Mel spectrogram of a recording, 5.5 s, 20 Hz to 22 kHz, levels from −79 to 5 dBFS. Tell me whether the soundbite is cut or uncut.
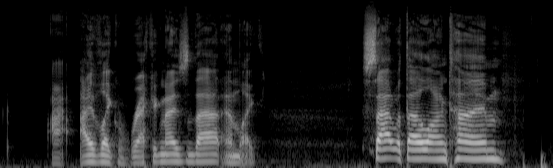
uncut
